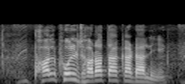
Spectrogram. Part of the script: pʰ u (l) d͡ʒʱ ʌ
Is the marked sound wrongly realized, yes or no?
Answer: no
